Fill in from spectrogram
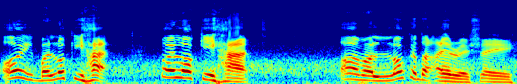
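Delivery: hammed-up, high fake Irish accent; mock Irish accent over a lucky hat; bad Irish accent. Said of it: "That was not even an Irish accent".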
